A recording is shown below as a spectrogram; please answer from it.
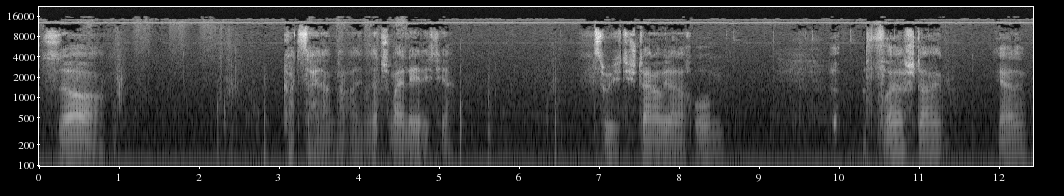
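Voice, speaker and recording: A man's voice: medium pitch, steady tone, slow, long pauses. A man giving casual gameplay commentary as a let's player, muttering and grumbling in colloquial exclamations. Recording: clearly noisy home recording with clicks.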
